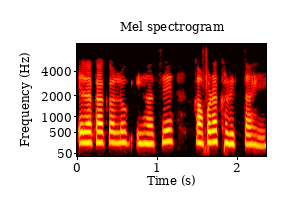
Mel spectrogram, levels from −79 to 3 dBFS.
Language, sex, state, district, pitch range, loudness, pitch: Hindi, female, Bihar, Darbhanga, 235-260 Hz, -22 LUFS, 255 Hz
